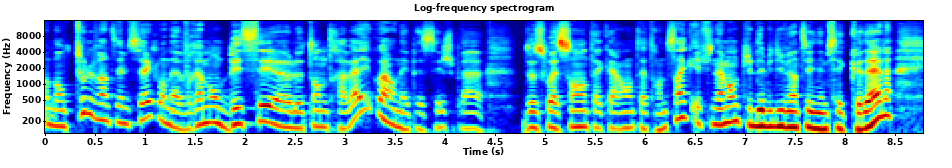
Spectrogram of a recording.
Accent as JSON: {"language": "French", "region": "North", "country": "France", "said": "même si on est du Nord, on a le droit de s'intéresser au Sud"}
